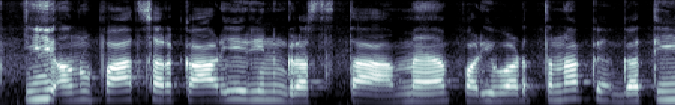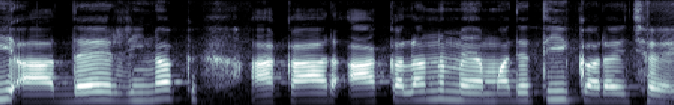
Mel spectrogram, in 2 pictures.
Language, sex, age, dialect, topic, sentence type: Maithili, male, 18-24, Eastern / Thethi, banking, statement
